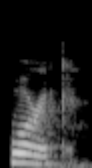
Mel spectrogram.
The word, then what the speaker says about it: Warrick: Oh, Warick. It's pronounced like jar, not war. Warrick.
